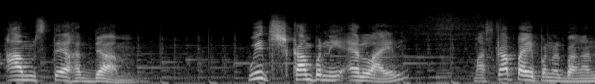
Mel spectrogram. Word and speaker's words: Amsterdam: Bahasa Perancisnya Amsterdam itu pelafalannya adalah Amsterdam. Amsterdam.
